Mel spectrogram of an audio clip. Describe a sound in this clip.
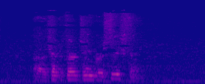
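An older man speaks calmly and slowly, close to the microphone.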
